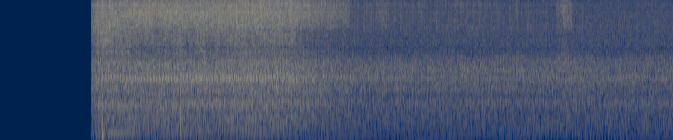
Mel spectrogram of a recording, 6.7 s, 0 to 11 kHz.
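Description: Mercedes GL X164's engine idling steadily, with a sharp click just as the sound begins; it grows a little quieter after about three seconds.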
